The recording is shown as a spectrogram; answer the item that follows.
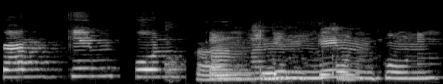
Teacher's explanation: এই কাফ আবার কফের মতো মোটা হবে না, এটা একদম বাংলা কয়ের মতো হবে।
